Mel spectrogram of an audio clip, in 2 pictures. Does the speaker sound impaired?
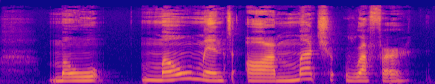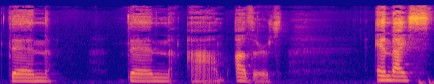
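Yes: stuttering; traumatic brain injury; stumbles on words, may ramble; here repeated sounds, prolonged sounds.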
